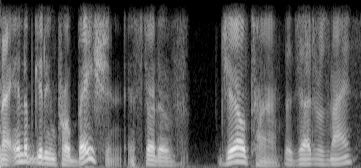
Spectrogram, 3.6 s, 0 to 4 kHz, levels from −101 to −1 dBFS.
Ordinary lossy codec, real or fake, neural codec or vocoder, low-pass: Opus, 32 kbps; real; none; 3.6 kHz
